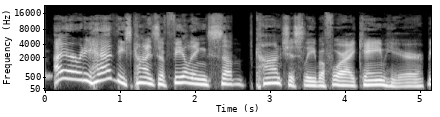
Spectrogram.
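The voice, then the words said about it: Man doing a woman's voice. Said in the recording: “put on your lady voice”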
